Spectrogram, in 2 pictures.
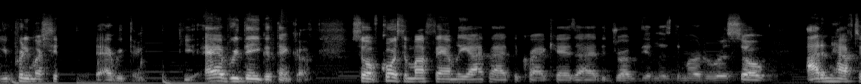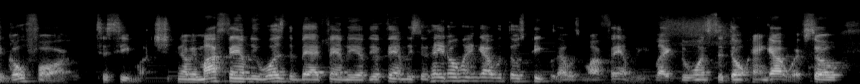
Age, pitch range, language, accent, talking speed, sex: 30-49, 115-145 Hz, English, American, 255 wpm, male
